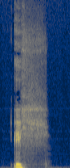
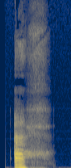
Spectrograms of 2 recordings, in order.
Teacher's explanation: Contrast soft palate CH with guttural CH.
